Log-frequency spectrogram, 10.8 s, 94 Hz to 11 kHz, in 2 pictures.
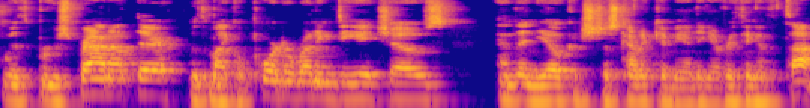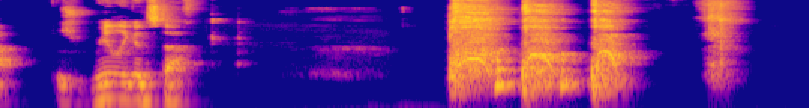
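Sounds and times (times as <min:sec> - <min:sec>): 
speech: 0:00.0 - 0:06.8
loud harsh coughs: 0:08.4 - 0:09.8.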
